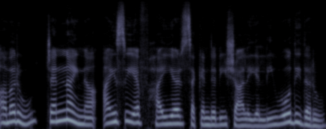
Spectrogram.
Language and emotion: Kannada, neutral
